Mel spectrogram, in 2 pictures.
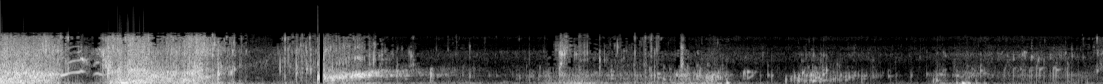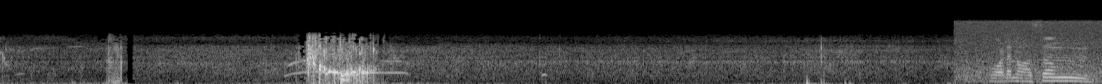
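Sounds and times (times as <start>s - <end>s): loud splash: 0.0s - 4.5s
water gurgling and sloshing: 0.0s - 12.3s.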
